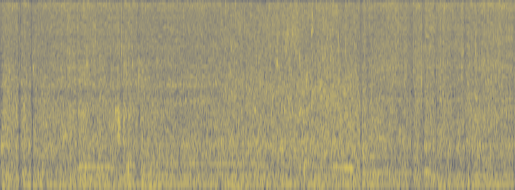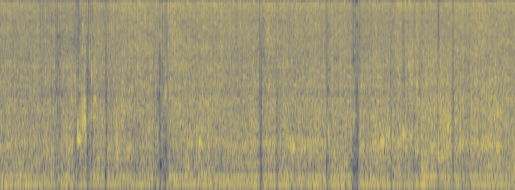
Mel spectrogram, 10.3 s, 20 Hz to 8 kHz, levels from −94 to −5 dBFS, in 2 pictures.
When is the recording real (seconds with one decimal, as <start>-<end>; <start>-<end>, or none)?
2.2-3.6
